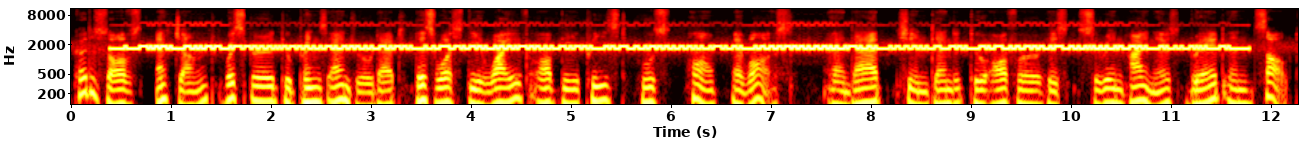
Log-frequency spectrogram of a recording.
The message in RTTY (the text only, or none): NAME IS PAUL, QTH KIEL, LOC PI37WI PI37WI. HOW COPY? G4H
